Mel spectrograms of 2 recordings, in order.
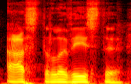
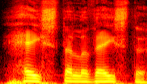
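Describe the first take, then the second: First: The h at the start is silent. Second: The h at the start is pronounced. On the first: The speaker calls it right. "you say hasta la vista" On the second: The speaker calls it wrong. "You don't pronounce the H. You don't say hasta la vista"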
